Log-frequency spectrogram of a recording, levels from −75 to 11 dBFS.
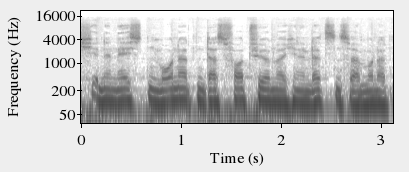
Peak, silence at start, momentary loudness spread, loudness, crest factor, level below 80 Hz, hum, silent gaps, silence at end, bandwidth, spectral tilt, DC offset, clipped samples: -12 dBFS; 0 s; 2 LU; -23 LUFS; 10 dB; -36 dBFS; none; none; 0 s; 15 kHz; -5.5 dB/octave; under 0.1%; under 0.1%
